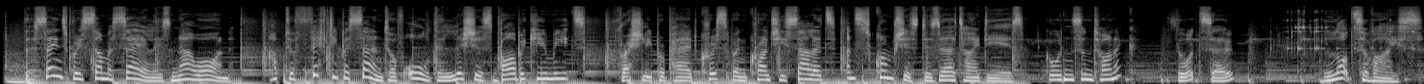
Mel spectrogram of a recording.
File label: Commercial voice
